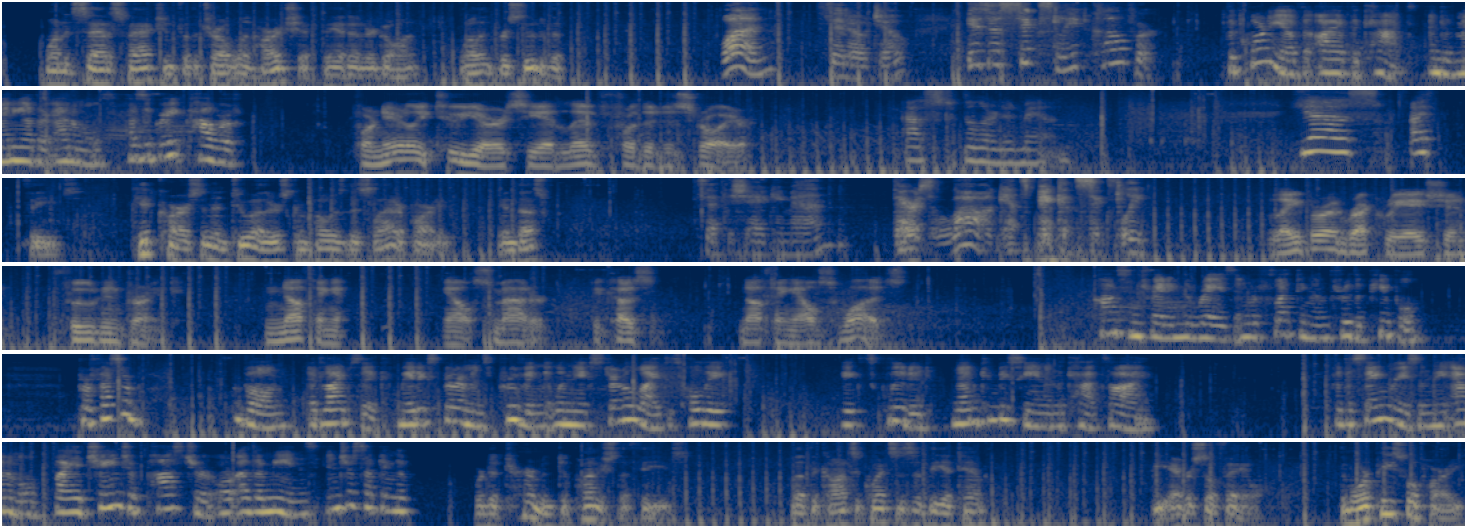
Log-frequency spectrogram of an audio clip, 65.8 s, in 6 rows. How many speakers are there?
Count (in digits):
5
